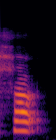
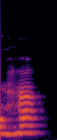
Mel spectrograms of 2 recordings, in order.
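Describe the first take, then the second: First: "ha" with marked throat friction; Arabic pronounced ha. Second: "ha" with a light English h; less pronounced ha. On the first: Teacher comparing Arabic with English, heavily rasped "ha". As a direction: rasp the h of "ha" firmly. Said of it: "il est beaucoup plus prononcé". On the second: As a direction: keep the h of "ha" easy and unforced. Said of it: "il est beaucoup moins prononcé". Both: Shown as a demonstration.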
